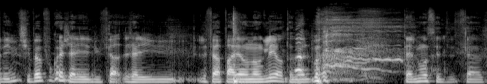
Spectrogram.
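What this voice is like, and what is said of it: Usual voice. Nothing is said of it.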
